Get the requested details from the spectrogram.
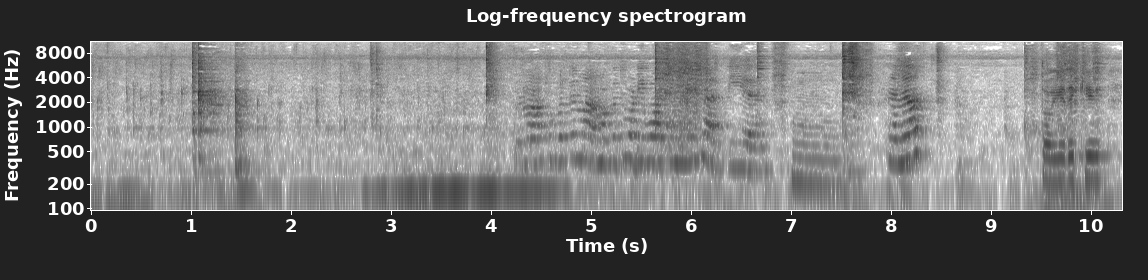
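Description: A metal spatula scrapes and knocks against a pan.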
